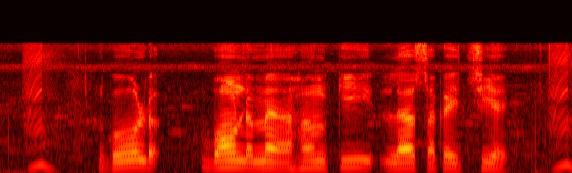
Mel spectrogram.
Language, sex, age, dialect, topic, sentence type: Maithili, male, 25-30, Eastern / Thethi, banking, question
